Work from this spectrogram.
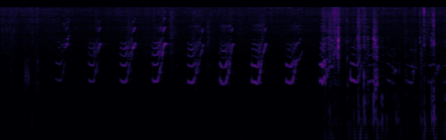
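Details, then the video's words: Excited squealing from Nimbus, a male pet guinea pig hoping for celery. Steady hooked rising wheeks come roughly three per second and end in a burst of loud crunching. "Cute Guinea Pig Excitedly Wheeking for Crunchy Celery!"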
